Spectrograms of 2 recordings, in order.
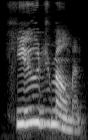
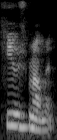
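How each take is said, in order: First: Louder, higher, hyped-up announcement; emphatic. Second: Said in the usual way. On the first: Shown as a demonstration. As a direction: announce it like a big deal.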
